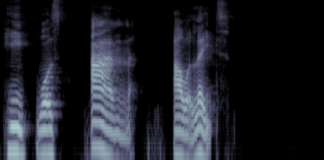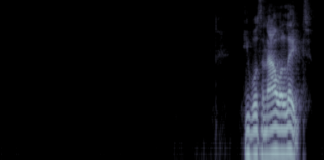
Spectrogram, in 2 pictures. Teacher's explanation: we have a letter h but listen to the word it sounds like another ah sound doesn't it it sounds like a vowel sound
